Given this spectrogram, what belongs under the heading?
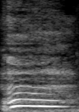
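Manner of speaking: gasp. Acted. Gasp as baby keeps crying.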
